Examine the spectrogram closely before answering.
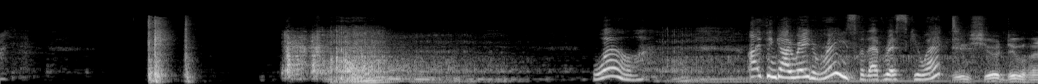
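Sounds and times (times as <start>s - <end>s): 
car engine cranking, starting and idling: 2.8s - 5.3s, 6.8s - 10.3s
speech: 6.0s - 6.9s, 7.5s - 10.3s.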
